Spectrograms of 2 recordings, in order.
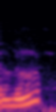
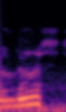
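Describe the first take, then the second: First: It is said with a Spain Spanish accent. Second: It is said with a Latin American accent.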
